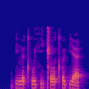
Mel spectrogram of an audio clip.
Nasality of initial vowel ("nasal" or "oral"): oral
